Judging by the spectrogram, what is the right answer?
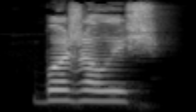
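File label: "бӧжалысь", Komi, female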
